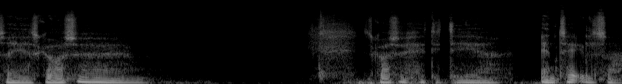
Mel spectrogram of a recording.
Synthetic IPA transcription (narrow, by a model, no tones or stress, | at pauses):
sɒ̽jɑ̈ɪsɡ̥æɒ̽sə | jɑsɡ̥æɒ̽səhæd̥id̥eeɐænt͡sʰɛ̰ːl̩sɐ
